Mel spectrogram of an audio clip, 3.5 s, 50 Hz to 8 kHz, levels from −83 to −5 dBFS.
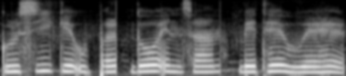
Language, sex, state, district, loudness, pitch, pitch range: Hindi, female, Arunachal Pradesh, Papum Pare, -14 LUFS, 225 Hz, 220-235 Hz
